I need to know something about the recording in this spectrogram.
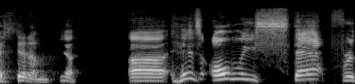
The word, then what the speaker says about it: Stidham: Yeah, Jared Stidham, how do you say it? Stidham? Yeah, Stidham.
